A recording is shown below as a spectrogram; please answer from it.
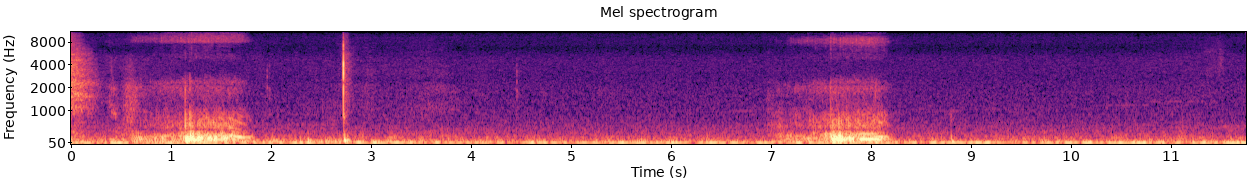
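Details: Napping cat snoring indoors: two slow, breathy snores about six seconds apart, each a low rasping rumble lasting under a second, with quiet room noise between.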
